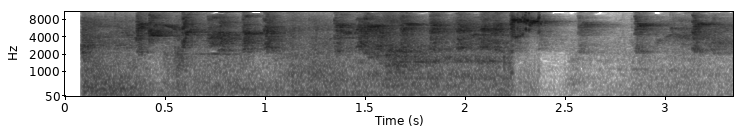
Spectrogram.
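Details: A pair of Stella's lorikeets (Charmosyna papou goliathina), a red male and a black female, giving harsh, high shrieking calls in dense overlapping bursts, with a brief pause near the end before the screeches resume.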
